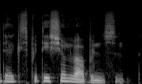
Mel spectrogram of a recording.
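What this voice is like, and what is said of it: Mock Swedish or Dutch accent. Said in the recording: “Is that the Swedish accent? Is that the Swedish accent? ... It seems to be Dutch, doesn't it?”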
